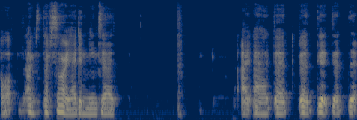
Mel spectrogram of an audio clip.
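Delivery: stuttering, stammering speech. Voicing a guard who apologizes after insulting a bodyguard: stuttering. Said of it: "he's just stuttering".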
